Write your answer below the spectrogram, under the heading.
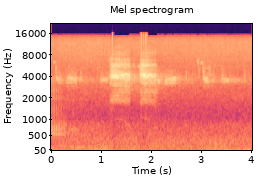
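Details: Nesting pair of bald eagles in Big Bear Valley on a live nest cam, 7 March 2023, late morning: two quick high, squealing call bursts about half a second apart amid loud, steady wind roar.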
